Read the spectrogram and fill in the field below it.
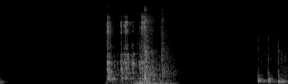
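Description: A key turns in a lock with a click.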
